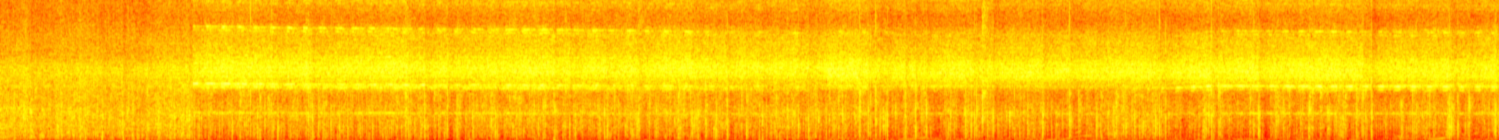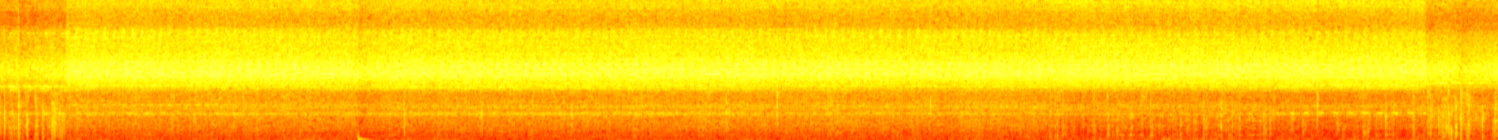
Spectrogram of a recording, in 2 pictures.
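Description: Steady rain falling, with many small drop sounds over the first half. About halfway through it turns into a louder, even hiss that holds until near the end.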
